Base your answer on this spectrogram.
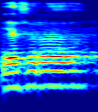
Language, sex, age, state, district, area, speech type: Marathi, male, 18-30, Maharashtra, Ratnagiri, rural, spontaneous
